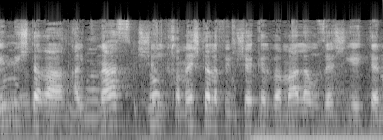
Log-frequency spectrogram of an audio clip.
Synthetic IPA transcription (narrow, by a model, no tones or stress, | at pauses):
immːiʃtaʁaʔalknasʃelχame̞ʃt̪alafimʃe̞ke̞lbamalauzeʃejejt̪an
